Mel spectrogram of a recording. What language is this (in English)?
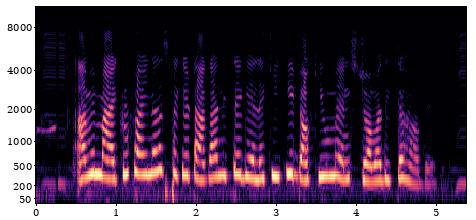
Bangla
